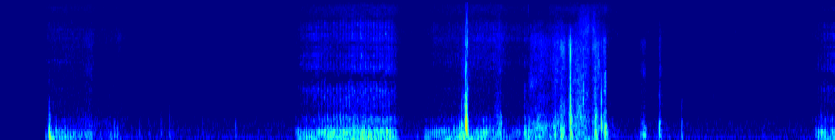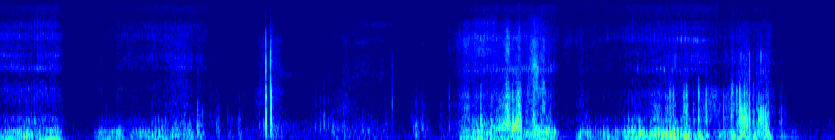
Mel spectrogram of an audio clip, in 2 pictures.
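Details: Sleeping puppy snoring: rough, rattling snores on each in-breath, separated by quiet pauses, about five or six breaths.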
